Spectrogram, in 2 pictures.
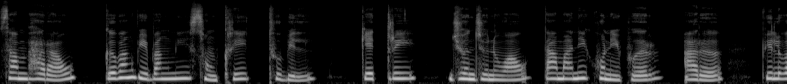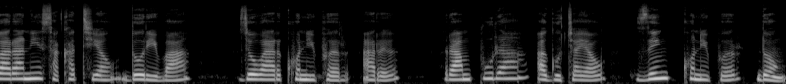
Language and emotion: Bodo, neutral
